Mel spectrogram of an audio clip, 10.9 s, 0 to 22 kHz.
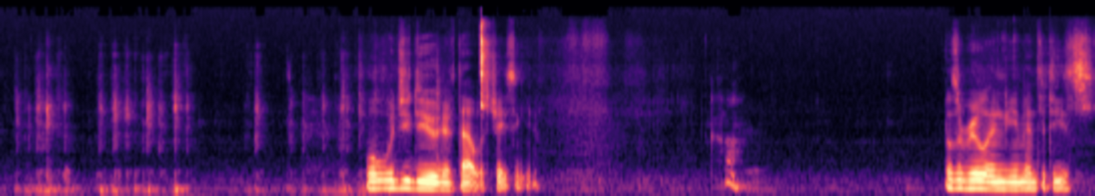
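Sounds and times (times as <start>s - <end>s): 
rapid typing on a computer keyboard while entering a search: 0.1s - 3.7s
speech: 3.6s - 5.5s, 9.5s - 10.9s.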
